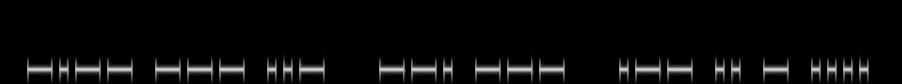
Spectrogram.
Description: Morse code, heard as a keyed tone, about 15 wpm, 700 Hz. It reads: YOU GO WITH
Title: Sentences from Top 1000 Words - Review Part 6 - 15wpm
